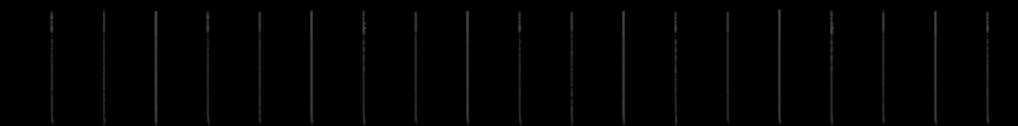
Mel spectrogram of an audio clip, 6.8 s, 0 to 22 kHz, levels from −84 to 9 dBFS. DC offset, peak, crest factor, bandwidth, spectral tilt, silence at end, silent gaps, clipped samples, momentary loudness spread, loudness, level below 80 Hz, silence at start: under 0.1%; -14 dBFS; 44 dB; 16 kHz; 0.5 dB/octave; 0.9 s; 2.78-5.88 s; under 0.1%; 7 LU; -54 LUFS; under -90 dBFS; 2.75 s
